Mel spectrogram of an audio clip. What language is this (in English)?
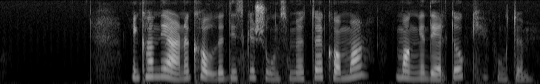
Norwegian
